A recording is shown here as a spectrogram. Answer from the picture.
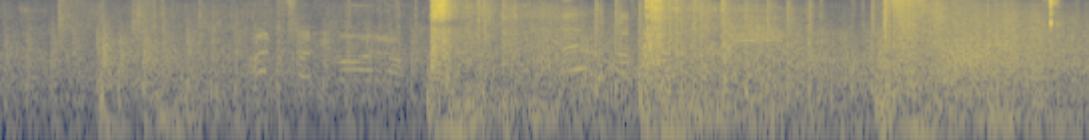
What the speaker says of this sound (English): it looks like the flak guns are still providing that covering fire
